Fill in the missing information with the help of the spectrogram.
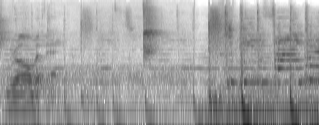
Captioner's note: snaps; club music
